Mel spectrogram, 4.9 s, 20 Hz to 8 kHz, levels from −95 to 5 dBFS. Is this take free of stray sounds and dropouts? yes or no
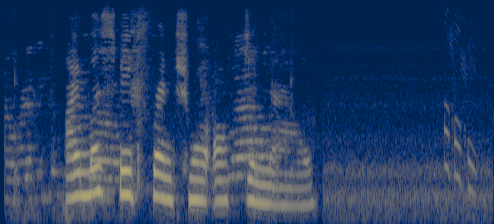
no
